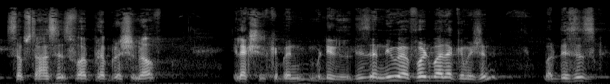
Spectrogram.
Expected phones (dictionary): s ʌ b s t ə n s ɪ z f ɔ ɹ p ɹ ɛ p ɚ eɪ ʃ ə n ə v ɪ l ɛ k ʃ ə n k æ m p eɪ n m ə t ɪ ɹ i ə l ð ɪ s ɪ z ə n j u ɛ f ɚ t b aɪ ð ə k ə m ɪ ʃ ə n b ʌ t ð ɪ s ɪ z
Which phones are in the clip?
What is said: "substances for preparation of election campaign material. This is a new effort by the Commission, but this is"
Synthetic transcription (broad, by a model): s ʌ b s t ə n s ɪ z f ɔ ɹ p ɹ ɛ p ɚ eɪ ʃ ə n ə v ɪ l ɛ k ʃ ə n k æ p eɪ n m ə t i ɹ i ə l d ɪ s ɪ z ə n j u ɛ f ɚ t b aɪ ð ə k ə m ɪ ʃ ə n b ʌ t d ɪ s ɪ z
